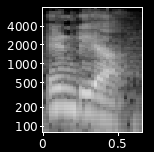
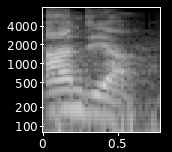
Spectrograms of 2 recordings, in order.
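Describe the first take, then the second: First: The first vowel sounds like 'i' in 'in'. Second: The first vowel sounds like 'e' in 'end'. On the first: The speaker calls it right. "آئی لگاتے ہیں" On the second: The speaker calls it wrong. "اگر میں یہاں پر اے لگاؤں گا ... یہ اینڈیا اینڈیا کہلائے گا ... غلط ہوگا"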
